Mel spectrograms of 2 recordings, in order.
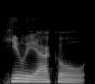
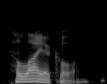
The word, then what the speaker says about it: heliacal: 23rd freemasonry honors the heliacal or helical rising of sirius i knew i was going to mispronounce that word the first time it came out of my mouth heliacal i think is right and there's a lot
